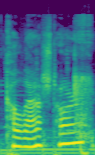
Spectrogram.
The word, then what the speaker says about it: Kalashtar: race it's a race I'm pretty sure it's kalashtar you are super close I don't I've never heard anyone else pronounce it but that is how I would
